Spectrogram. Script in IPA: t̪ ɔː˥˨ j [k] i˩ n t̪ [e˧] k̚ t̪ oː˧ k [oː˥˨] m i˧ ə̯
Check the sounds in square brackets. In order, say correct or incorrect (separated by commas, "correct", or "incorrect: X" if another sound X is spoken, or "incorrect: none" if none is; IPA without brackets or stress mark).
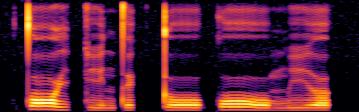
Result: correct, incorrect: e˧˥, correct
